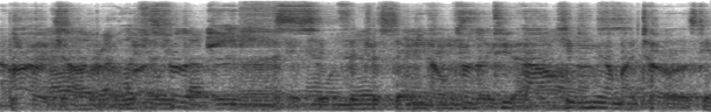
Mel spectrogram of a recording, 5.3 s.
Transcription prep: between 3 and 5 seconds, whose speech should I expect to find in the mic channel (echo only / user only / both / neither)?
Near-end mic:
both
